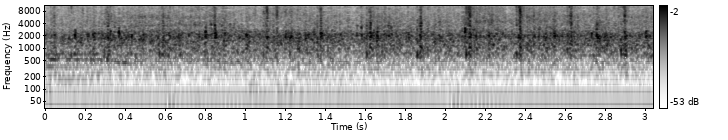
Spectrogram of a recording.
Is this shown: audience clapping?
yes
